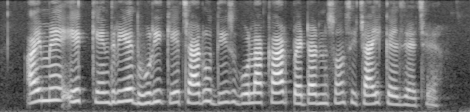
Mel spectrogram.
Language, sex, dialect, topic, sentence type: Maithili, female, Eastern / Thethi, agriculture, statement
